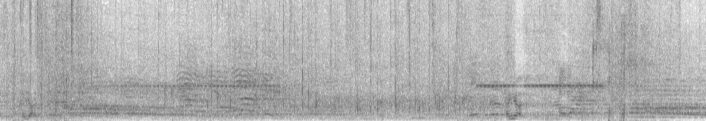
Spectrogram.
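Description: Indistinct voices echoing in a large sports hall, with scattered thuds and taps of fencers' footsteps on the piste. A steady high tone sounds for nearly two seconds near the end.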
